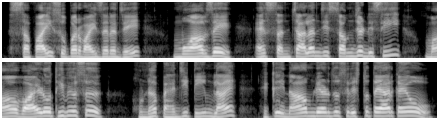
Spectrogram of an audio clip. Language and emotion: Sindhi, surprised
